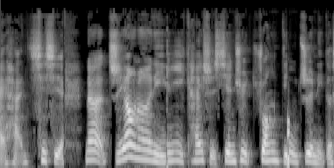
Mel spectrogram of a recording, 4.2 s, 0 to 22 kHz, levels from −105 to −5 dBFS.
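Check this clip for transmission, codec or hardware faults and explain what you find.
Three brief glitches in the speech, at 0.77–0.81 s, 2.05–2.10 s and 3.57–3.61 s, are likely a broken MP3 bit reservoir: after cut frames, borrowed data is misread, giving a skip ahead.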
